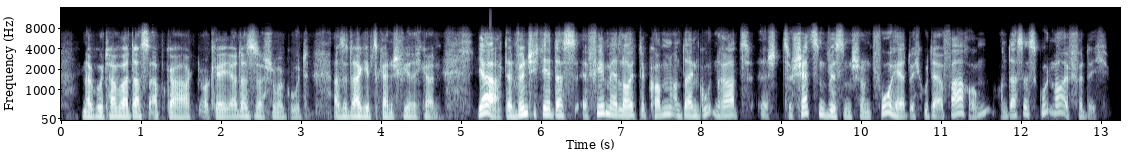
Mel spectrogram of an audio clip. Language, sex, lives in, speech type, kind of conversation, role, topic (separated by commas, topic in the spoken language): German, male, Germany, conversation, advice, advisor, Wie erlebst du den Konflikt zwischen deinen Karrierezielen und deinem Privatleben?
